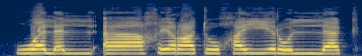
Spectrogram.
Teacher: ہم خاء کو حلق کے اوپر والے حصے سے ادا کریں گے۔ پھر یہاں را ہے اور اس پہ زبر ہے، یہاں را کا حکم ہے تفخیم، لہذا اسے بھاری آواز میں پڑھنا ہے۔ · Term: حرف الخاء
